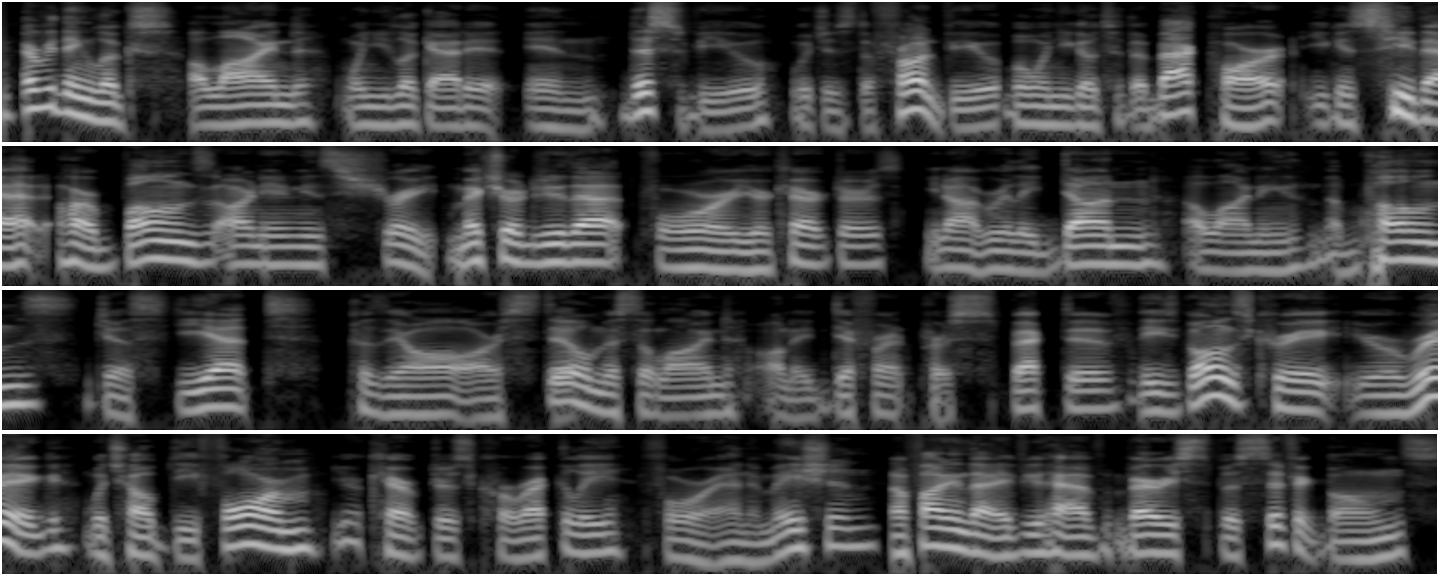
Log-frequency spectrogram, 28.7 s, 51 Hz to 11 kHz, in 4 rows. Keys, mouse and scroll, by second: 7.1-7.6 scroll up 5, 7.9 click, 8.6 click, 9.3 click, 9.9 click, 10.1 click, 10.2 click, 10.9 click, 11.1 click, 11.8 middle click, 12.1 scroll down 6, 12.4 click, 12.7 alt+middle click, 12.9 alt+middle click, 13.3 alt+middle click, 13.4-13.7 scroll up 6, 13.9 click, 15.1 click, 15.2 scroll up 4, 15.4 click, 15.8 click, 16.9 click, 18.6-20.5 drag, 21.3 click, 22.2 scroll down 3, 22.7 click, 22.7 scroll up 4, 23.3 click, 23.9 click, 25.2-26.4 drag, 28.0 scroll down 2, 28.2 alt+shift+middle click, 28.6-28.7 scroll down 3.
